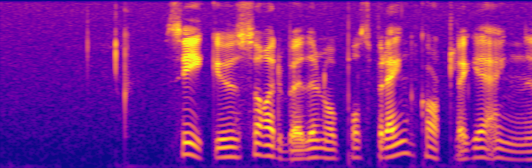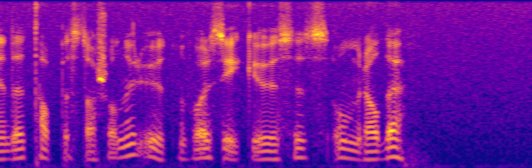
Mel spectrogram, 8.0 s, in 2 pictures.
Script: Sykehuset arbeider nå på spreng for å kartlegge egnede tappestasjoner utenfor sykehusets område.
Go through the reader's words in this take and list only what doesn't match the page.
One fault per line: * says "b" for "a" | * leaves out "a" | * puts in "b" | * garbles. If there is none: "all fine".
* leaves out "for"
